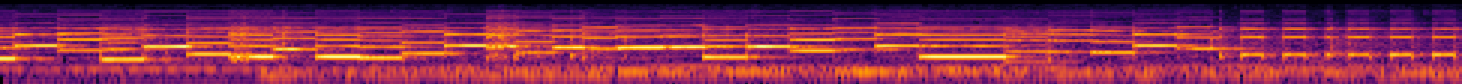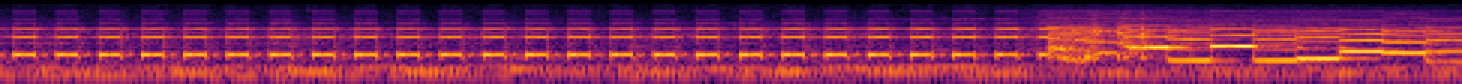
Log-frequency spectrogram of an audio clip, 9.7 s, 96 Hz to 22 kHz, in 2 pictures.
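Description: Electronic bleeps from a 1979 Fisher-Price Alpha Probe toy space shuttle: a stepping melody of beeping notes, then about four seconds in a fast-pulsing alarm-like tone for about four seconds, a brief rushing noise, and the bleeping melody again, over a steady low hum.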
